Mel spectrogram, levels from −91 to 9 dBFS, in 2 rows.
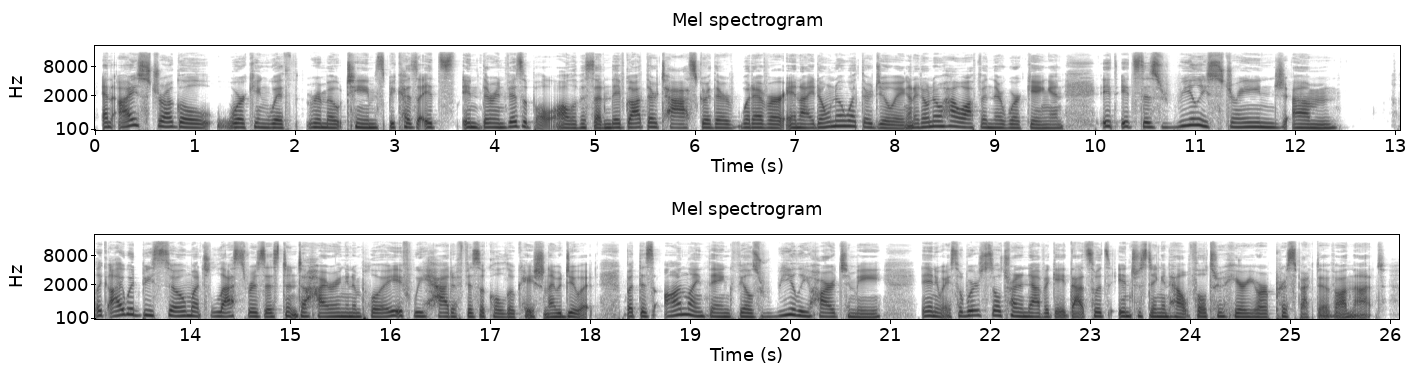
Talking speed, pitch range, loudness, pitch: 220 wpm, 175-210 Hz, -17 LUFS, 190 Hz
